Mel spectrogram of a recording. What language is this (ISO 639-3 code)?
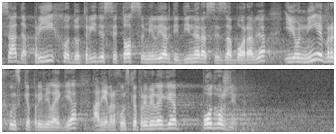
srp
